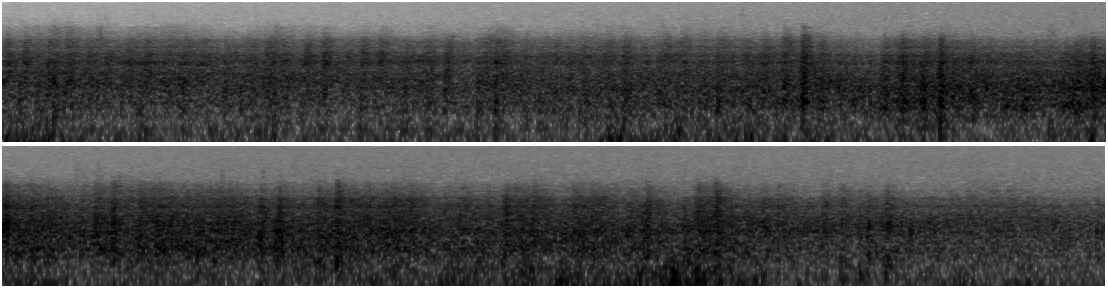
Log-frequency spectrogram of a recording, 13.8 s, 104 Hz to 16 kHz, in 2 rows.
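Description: JR Hokkaido Kiha 283 series diesel limited-express train running away along the line: wheels clicking over the rail joints over a steady diesel rumble, easing off near the end as it draws away.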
